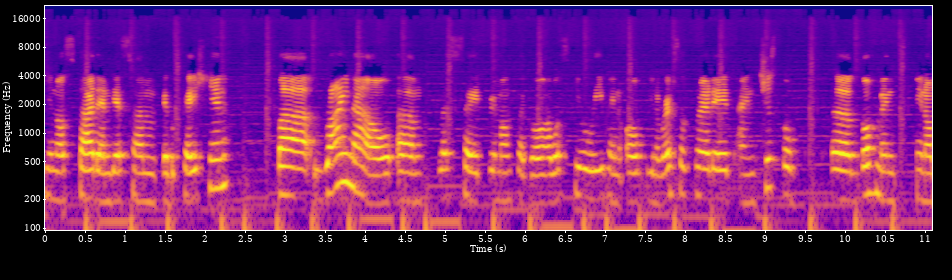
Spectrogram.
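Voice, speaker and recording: A woman's voice: medium pitch, poor audio. Woman, 20s, from Portugal, interview guest, hesitant, faint background music. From Portugal and Angola. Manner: hesitant, many ums and uhs. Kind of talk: casual interview.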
